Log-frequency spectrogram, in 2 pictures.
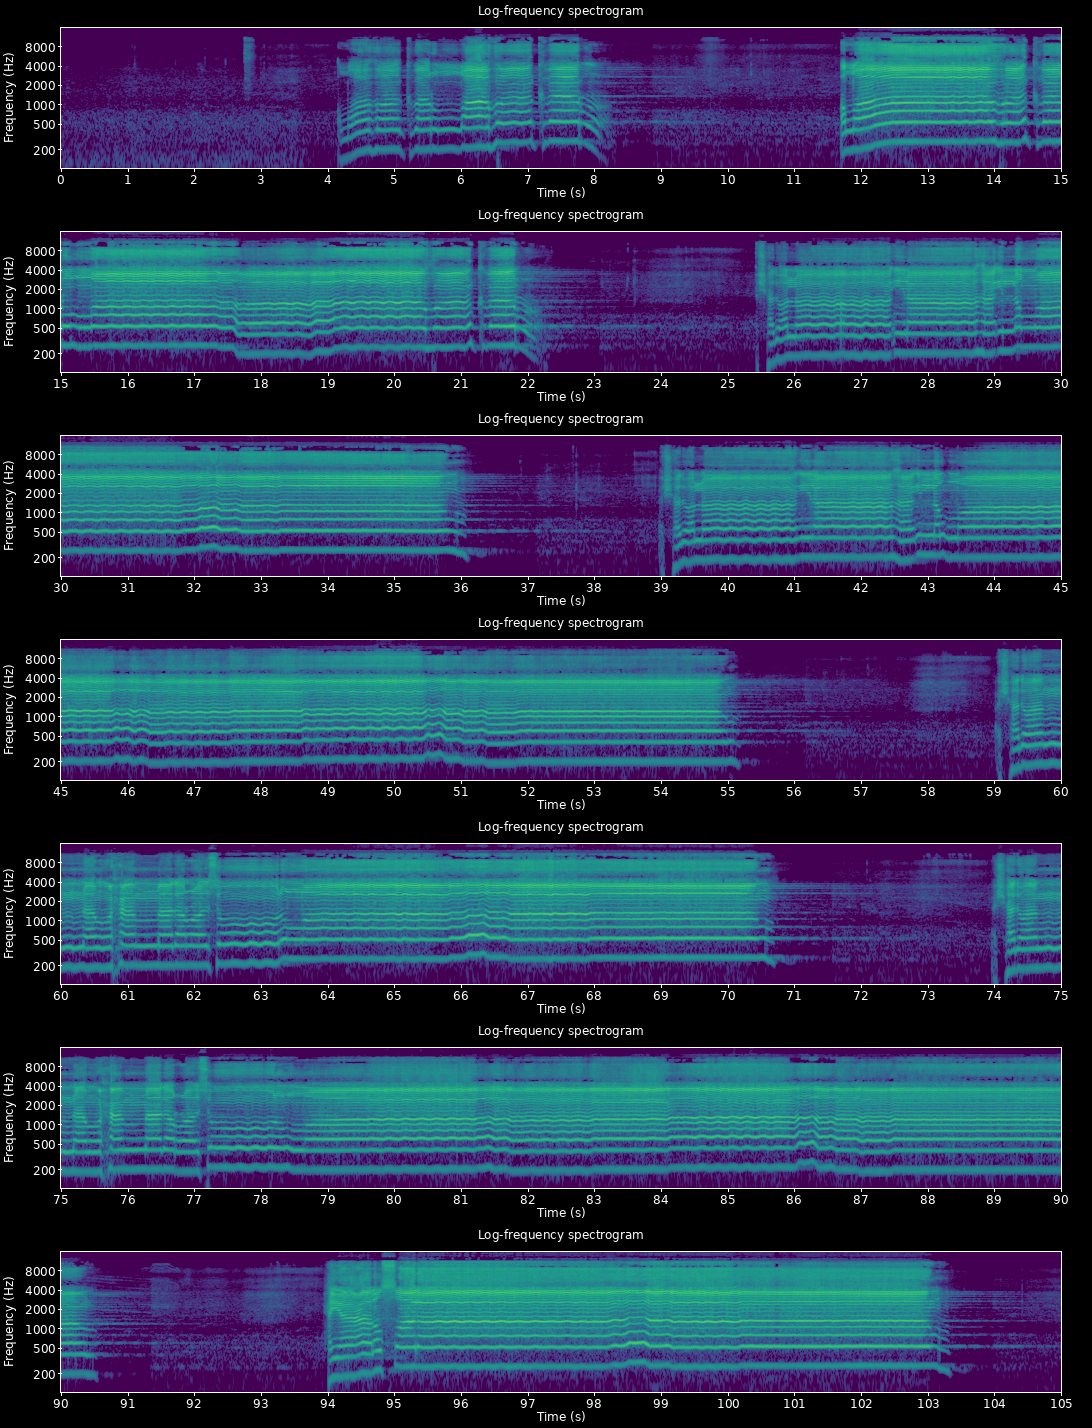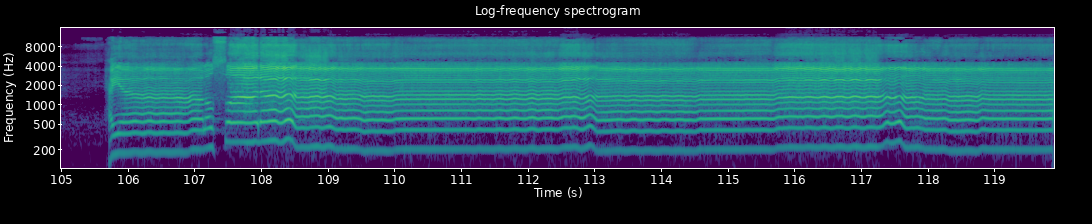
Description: أذان الجمعة الأول
ركن الأذان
